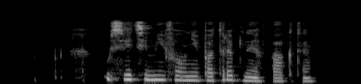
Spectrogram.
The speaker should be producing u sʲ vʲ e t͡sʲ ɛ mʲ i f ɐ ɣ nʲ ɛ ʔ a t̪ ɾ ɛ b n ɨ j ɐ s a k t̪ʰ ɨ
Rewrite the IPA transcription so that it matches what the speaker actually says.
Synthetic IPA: u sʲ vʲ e t͡sʲ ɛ mʲ i f ɐ w nʲ ɛ p a t̪ ɾ ɛ b n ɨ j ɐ f a k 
